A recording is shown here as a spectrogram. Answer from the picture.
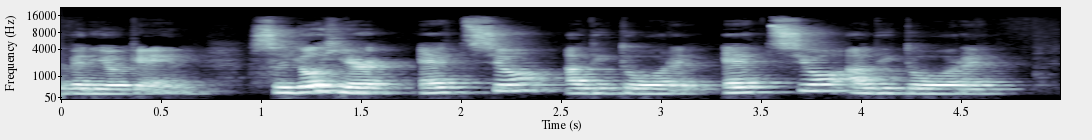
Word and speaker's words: Ezio: So that Z, it's like, think of the word pizza. We actually did take in this pronunciation rule when we say pizza, that S sound, Ezio, Ezio. So that rule applies to the name Ezio.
